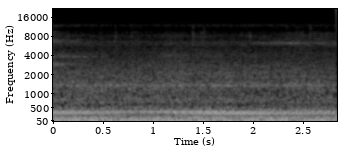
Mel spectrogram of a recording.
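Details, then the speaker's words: Cooper Endurance Plus tires at 57 mph, loud since a rotation and minimal alignment, rear pair worn near the wear bars: steady low roar with droning hum; tires suspected, possibly wheel bearings, swap to Michelins planned. "And uh but ever since then these tires have just been loud or or the vehicle has been loud."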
